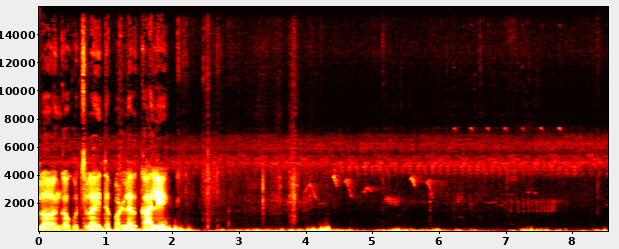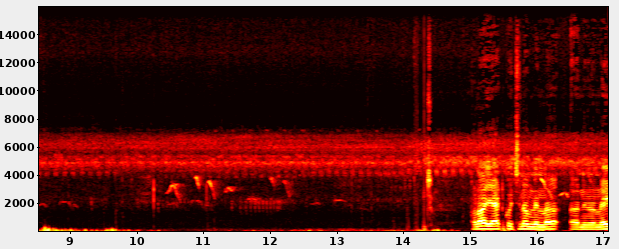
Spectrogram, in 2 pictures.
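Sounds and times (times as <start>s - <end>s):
crickets trilling: 0.0s - 17.0s
bird chirping: 3.7s - 17.0s.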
